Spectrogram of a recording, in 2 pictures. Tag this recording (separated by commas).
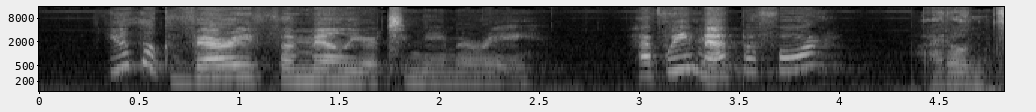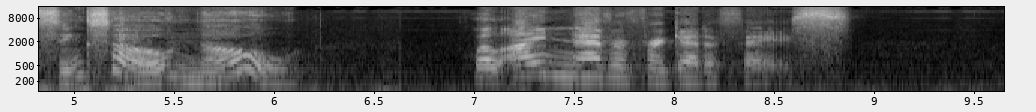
Conversation, Speech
